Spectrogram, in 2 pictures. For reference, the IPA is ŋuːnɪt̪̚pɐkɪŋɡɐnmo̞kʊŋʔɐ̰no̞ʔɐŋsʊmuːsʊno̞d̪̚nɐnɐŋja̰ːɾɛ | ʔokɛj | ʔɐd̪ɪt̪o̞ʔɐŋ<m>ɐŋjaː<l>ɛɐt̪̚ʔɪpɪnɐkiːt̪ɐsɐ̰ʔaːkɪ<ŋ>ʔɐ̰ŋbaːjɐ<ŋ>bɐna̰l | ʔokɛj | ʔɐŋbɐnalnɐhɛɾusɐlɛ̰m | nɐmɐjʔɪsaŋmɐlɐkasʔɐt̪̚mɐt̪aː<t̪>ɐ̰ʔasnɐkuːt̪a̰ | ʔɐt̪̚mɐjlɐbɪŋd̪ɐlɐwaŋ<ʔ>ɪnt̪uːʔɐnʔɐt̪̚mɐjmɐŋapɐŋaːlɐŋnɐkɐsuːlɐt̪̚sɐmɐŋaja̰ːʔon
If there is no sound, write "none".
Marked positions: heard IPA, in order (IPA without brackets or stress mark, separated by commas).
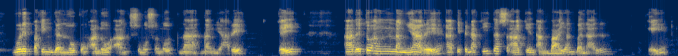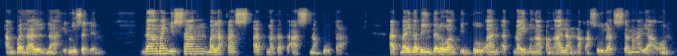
n, ɾ, n, ŋ, t̪, p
